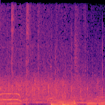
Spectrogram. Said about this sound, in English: Do I get that walk-off music? Yeah, you get it. And a round of applause. Another round of applause.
